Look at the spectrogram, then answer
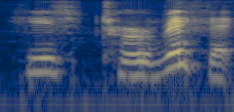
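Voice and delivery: ordinary delivery

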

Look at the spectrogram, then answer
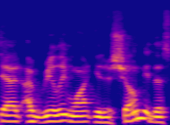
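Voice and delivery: plain

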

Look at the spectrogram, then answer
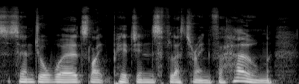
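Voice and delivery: ordinary talk, nothing marked

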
